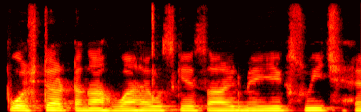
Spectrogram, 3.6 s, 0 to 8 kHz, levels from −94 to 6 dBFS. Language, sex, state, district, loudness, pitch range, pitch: Hindi, male, Uttar Pradesh, Jalaun, -20 LUFS, 145-155 Hz, 150 Hz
